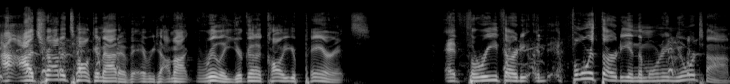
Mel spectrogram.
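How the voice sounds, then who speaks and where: Speaking at a fairly quick pace in an Alabama accent, a man with a high voice uses lively intonation. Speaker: podcast guest. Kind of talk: casual chat.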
